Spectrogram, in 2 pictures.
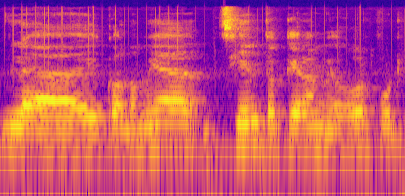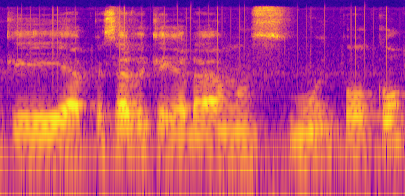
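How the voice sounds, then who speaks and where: Audible room echo surrounds a woman with a fairly low voice and fairly even intonation. She speaks at a very slow pace. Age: 90s. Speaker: retired teacher. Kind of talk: interview.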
